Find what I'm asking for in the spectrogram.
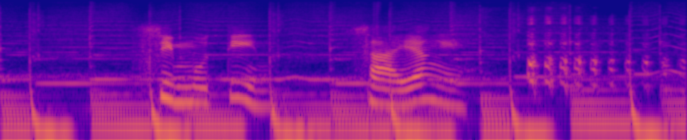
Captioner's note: laughing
